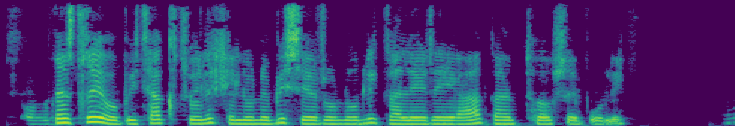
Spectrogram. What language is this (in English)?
Georgian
